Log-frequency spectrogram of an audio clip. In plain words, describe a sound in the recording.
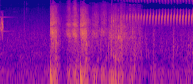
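A block of sand breaks with a gritty crunch.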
